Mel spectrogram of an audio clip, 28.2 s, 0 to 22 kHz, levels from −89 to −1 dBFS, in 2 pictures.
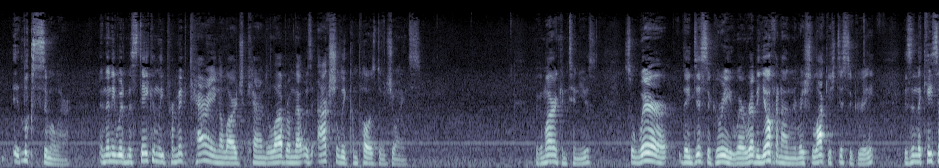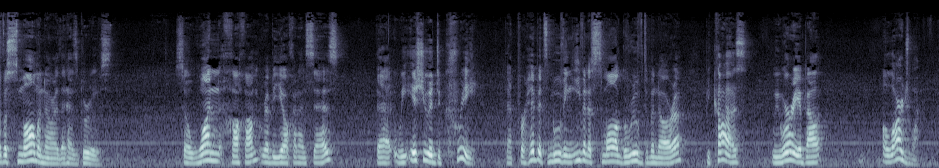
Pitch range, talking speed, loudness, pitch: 125-160 Hz, 150 wpm, -21 LUFS, 140 Hz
